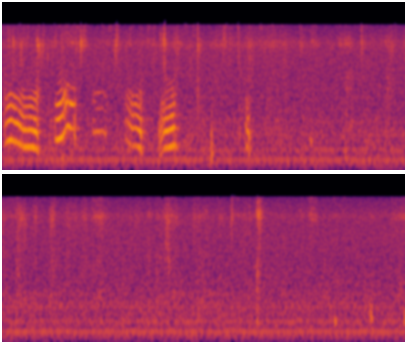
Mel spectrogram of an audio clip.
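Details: One-week-old Airedale Terrier puppies feeding at their mother's teats; a short burst of arched, squeaky whimpers in the first two seconds, then mostly quiet rustling with a constant low hum.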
